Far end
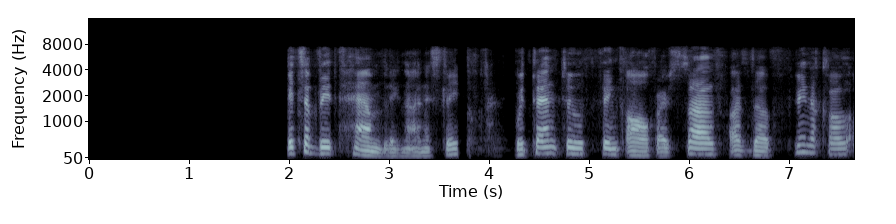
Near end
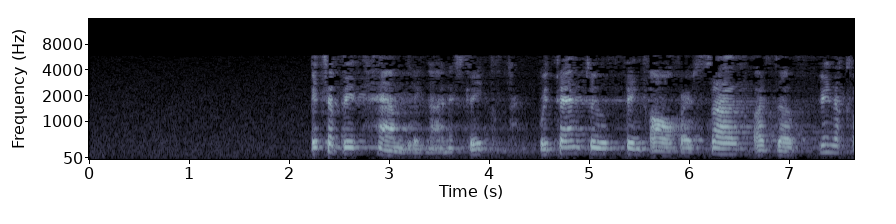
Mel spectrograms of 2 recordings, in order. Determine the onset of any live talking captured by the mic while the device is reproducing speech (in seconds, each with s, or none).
none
